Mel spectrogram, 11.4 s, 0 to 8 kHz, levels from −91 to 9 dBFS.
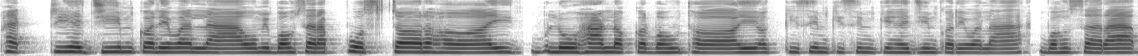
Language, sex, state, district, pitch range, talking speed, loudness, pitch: Bajjika, female, Bihar, Vaishali, 215-235 Hz, 120 wpm, -18 LUFS, 225 Hz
